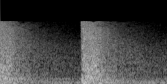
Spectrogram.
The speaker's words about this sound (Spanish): Se dirigió hacia el comedor y mató a su esposa de dos escopetazos.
